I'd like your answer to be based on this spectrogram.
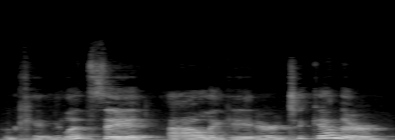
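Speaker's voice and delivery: ordinary delivery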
